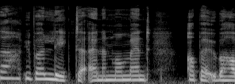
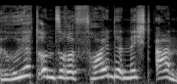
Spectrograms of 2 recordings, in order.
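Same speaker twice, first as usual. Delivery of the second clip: sudden, pitched-up calling out; 6 semitones higher, 4 dB louder than usual. As a gang growls at their friends, a voice suddenly calls out; called out suddenly. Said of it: "rief da plötzlich eine Stimme".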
